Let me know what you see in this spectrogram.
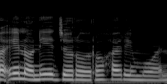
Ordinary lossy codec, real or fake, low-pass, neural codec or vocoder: none; real; none; none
